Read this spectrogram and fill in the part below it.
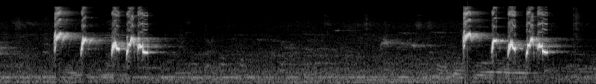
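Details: Morning song of a red-whiskered bulbul, used as a lure for other birds: two phrases of five ringing whistled notes, each note sliding downward, spaced about four seconds apart against a quiet hum.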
